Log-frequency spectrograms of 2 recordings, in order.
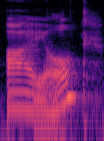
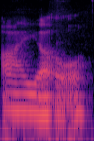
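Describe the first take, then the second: First: The vowels glide together without any break. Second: The vowels are split by a short break. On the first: The speaker calls it right. "otherwise it doesn't sound like I-o" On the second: The speaker calls it wrong. "I don't want to break like I did just there"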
